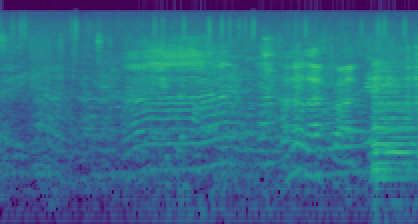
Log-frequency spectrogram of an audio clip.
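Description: A person's voice, wavering up and down in pitch, amid talk between musicians. Instrument notes start up near the end.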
